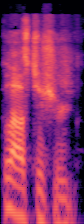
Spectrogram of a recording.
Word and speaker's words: Gloucestershire: gathered in gloucestershire England did I pronounce it right gloucestershire gloucestershire yeah that's better to fling themselves down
